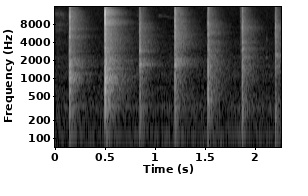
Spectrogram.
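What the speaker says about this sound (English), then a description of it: "Round of applause right there." A few quiet, sharp hand claps spaced unevenly, close and isolated against silence, a small round of applause from one person.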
